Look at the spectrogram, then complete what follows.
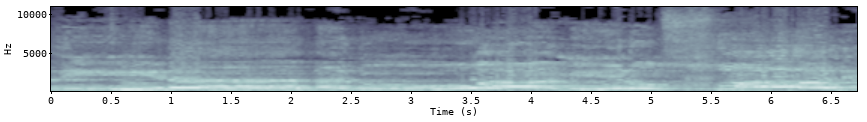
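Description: A man's voice reciting the Quran in the slow, melodic Egyptian style, holding long ornamented notes that glide up and down in pitch.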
